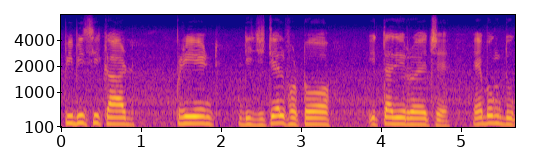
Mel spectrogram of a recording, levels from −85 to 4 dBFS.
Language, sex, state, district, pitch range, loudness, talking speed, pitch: Bengali, male, Assam, Hailakandi, 160-180 Hz, -14 LUFS, 95 wpm, 165 Hz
